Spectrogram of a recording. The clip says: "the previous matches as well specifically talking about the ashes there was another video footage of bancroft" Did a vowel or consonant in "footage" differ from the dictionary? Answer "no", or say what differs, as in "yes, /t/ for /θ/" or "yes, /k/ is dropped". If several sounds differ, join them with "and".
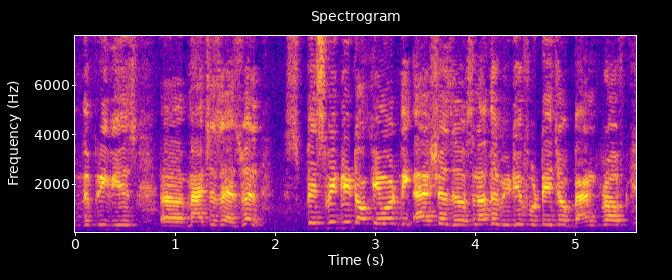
no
